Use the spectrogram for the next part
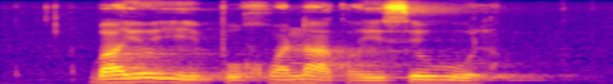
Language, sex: South Ndebele, male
